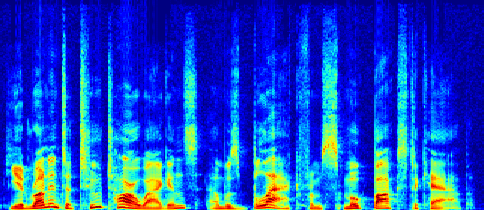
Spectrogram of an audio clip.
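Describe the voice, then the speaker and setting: A man giving an expressive reading of a children's story. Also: fairly high pitch, normal speed, dry recording, studio quality. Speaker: storybook reader. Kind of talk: scripted narration of a children's story.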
